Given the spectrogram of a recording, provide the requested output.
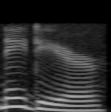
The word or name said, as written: nadir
